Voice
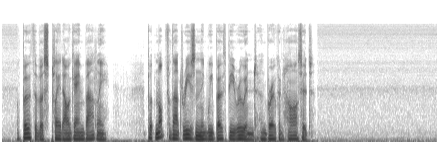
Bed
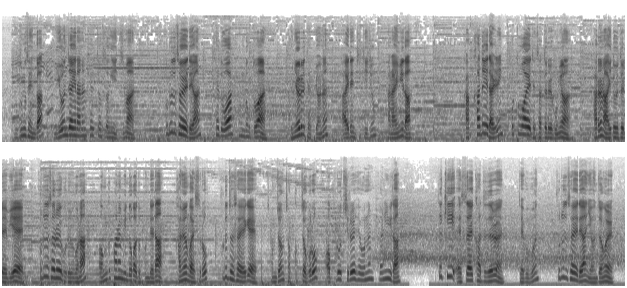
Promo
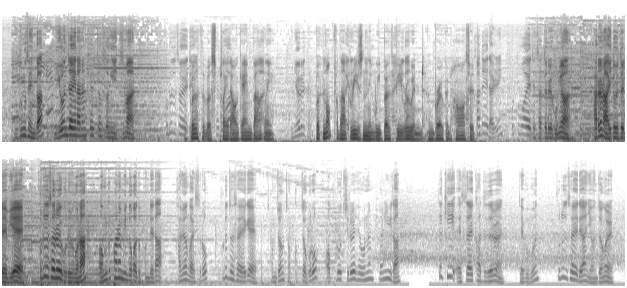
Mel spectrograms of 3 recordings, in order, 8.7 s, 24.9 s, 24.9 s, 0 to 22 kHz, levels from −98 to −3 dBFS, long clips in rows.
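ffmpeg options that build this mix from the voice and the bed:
ffmpeg -i stem1.wav -i stem2.wav -filter_complex "[0:a]adelay=3350,volume=-5dB[link_01];[1:a]volume=21.5dB,afade=type=out:start_time=2.48:duration=0.92:silence=0.0630957,afade=type=in:start_time=10.46:duration=0.82:silence=0.0562341,afade=type=out:start_time=14.03:duration=1.62:silence=0.0891251[link_02];[link_01][link_02]amix=inputs=2:normalize=0" out.wav

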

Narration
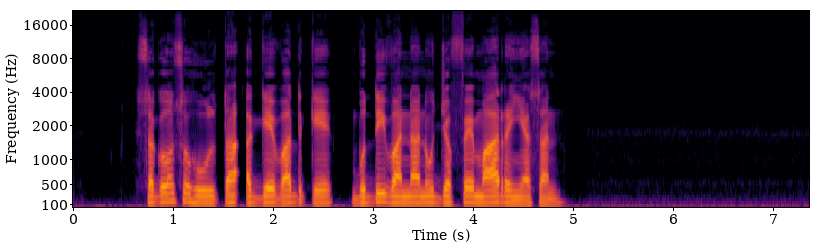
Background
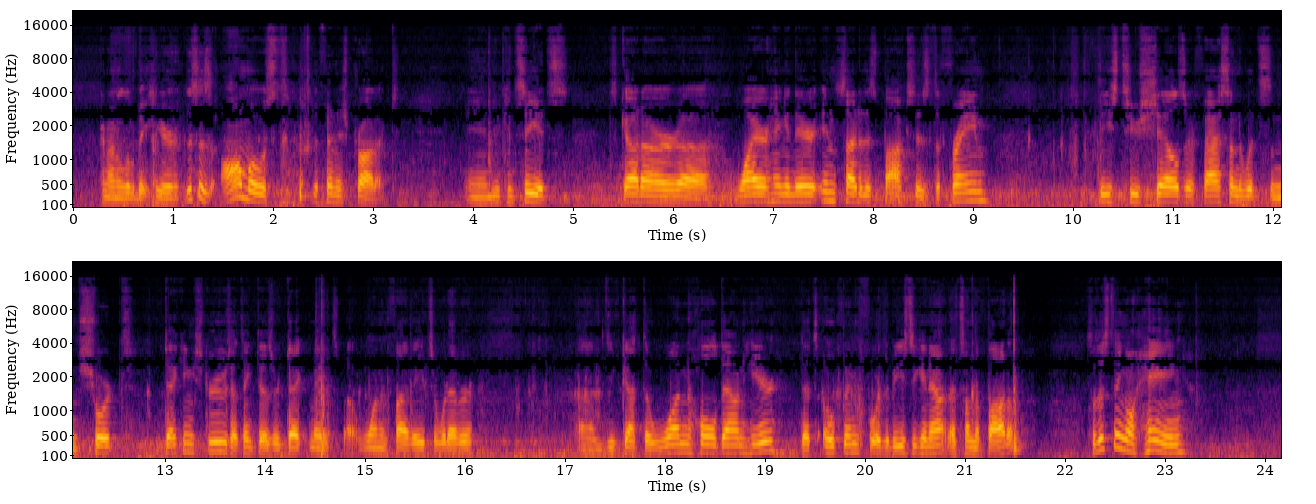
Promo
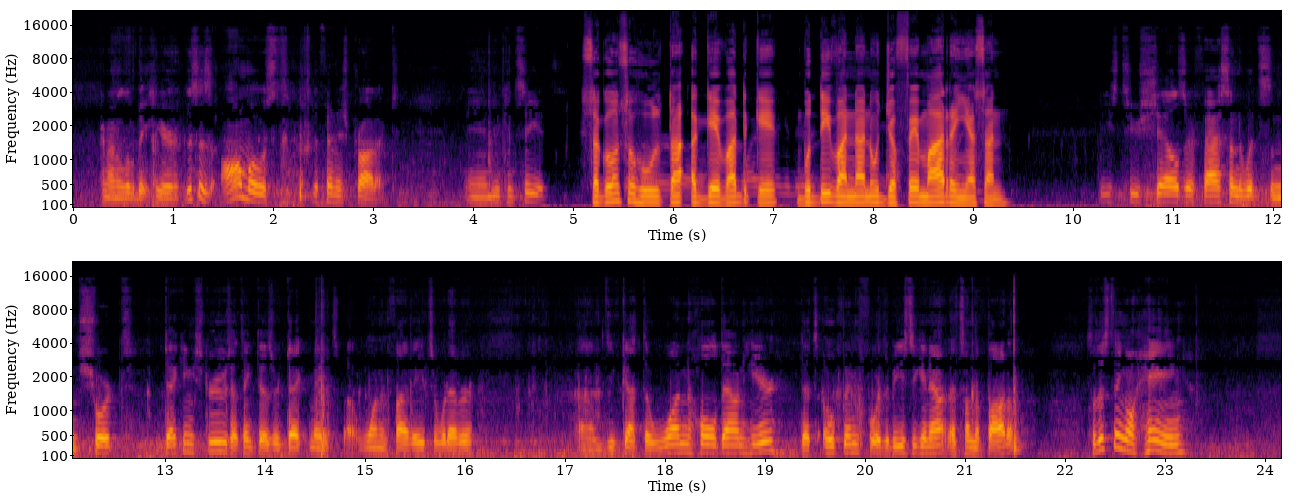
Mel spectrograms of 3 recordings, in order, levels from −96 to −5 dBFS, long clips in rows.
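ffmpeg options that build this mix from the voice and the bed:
ffmpeg -i stem1.wav -i stem2.wav -filter_complex "[0:a]adelay=4450,volume=2dB[link_01];[1:a]volume=18.5dB,afade=type=out:start_time=4.28:duration=0.5:silence=0.0794328,afade=type=in:start_time=10.21:duration=1.06:silence=0.0595662[link_02];[link_01][link_02]amix=inputs=2:normalize=0" out.wav

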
